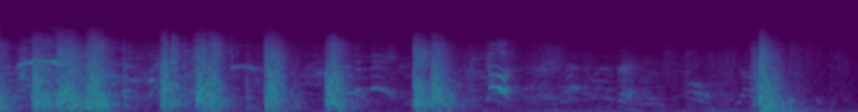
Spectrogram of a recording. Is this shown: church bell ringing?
no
